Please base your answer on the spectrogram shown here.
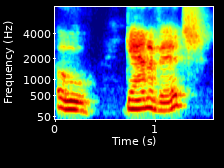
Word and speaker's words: Oganovich: The first is Mohammed Abunada, and the second is Mark Oganovich.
